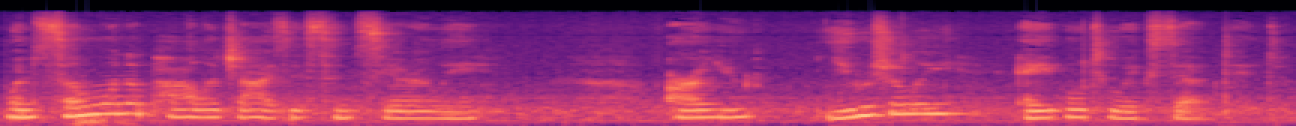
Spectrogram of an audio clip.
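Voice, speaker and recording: Slow, soft-spoken ASMR woman doctor. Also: mid-range voice, lively intonation. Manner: gentle, hushed, often near-whispered, long pauses between questions. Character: calm doctor giving a personality assessment. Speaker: ASMR roleplayer playing a doctor. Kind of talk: soft-spoken ASMR roleplay, clinical questioning. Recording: roomy echo, clear background noise.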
